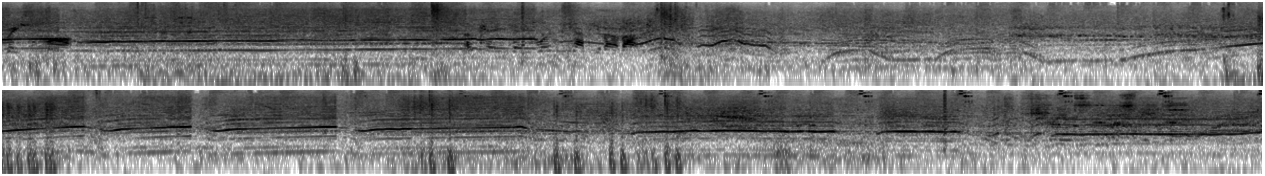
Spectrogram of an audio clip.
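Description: A racing car engine whines loudly, rising and falling in pitch as it speeds up and slows down.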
